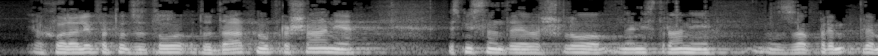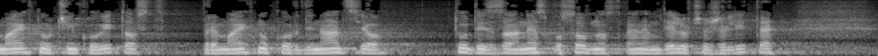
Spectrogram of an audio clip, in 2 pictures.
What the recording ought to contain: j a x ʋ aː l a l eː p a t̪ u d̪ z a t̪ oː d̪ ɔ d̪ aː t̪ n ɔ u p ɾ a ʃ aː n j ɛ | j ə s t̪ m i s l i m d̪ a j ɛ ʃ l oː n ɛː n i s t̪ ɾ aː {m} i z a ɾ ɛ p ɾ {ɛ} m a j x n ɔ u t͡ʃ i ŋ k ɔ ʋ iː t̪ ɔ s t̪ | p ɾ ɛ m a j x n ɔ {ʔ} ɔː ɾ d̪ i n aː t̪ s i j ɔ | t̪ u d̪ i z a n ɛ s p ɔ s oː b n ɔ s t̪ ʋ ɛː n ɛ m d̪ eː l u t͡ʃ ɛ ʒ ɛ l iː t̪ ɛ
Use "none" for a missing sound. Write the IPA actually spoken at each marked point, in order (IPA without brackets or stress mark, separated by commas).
n, ɛ, k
